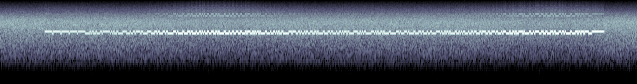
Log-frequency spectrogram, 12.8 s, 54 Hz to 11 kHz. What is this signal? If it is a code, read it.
RTTY (45.45 baud, 170 Hz shift), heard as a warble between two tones, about 1400 Hz centre, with radio static. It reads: SO KONNTEN SIE IHRE STUDIEN FORTSETZEN ODER AUCH BEGINNEN.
